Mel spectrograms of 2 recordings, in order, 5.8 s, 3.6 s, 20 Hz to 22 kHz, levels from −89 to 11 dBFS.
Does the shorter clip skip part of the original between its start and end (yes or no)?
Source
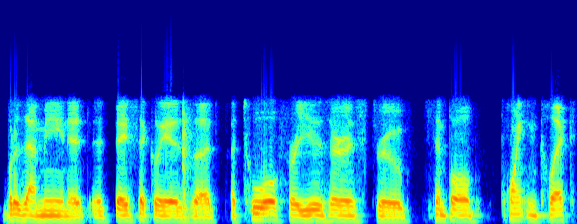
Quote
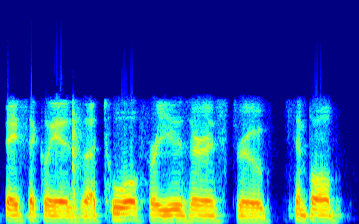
yes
